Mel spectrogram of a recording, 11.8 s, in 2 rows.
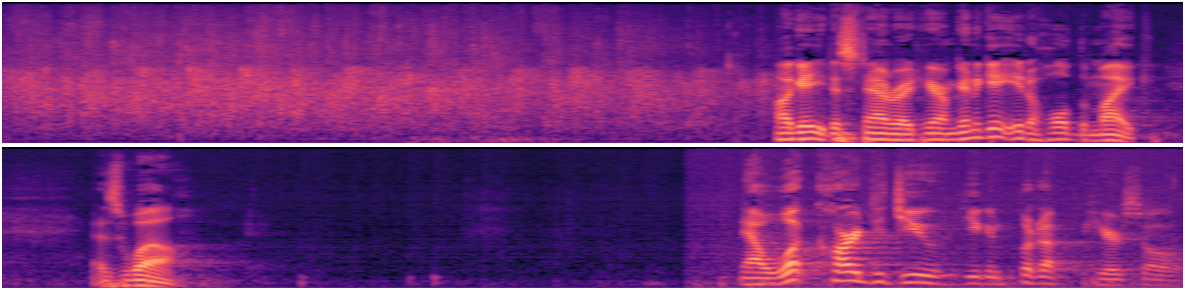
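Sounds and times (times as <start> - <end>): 
audience applause: 0.0 - 4.1
speech: 3.9 - 7.0, 9.6 - 11.8.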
